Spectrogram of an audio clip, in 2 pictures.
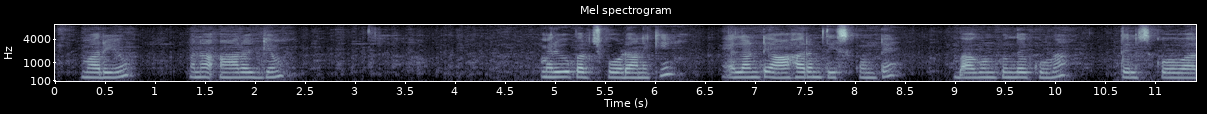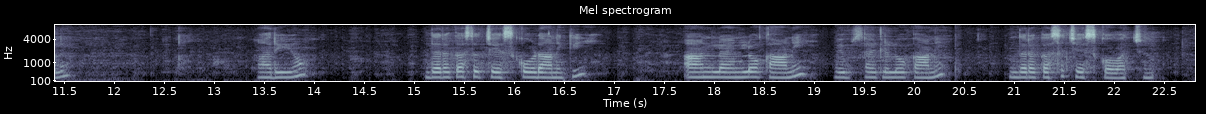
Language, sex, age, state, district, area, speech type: Telugu, female, 30-45, Telangana, Karimnagar, rural, spontaneous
